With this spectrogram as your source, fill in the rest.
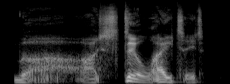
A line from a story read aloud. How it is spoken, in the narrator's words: he grumbled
